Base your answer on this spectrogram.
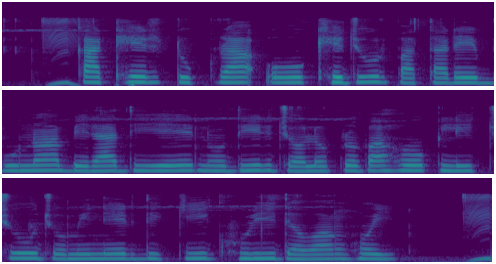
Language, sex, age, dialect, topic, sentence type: Bengali, female, 18-24, Rajbangshi, agriculture, statement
